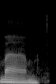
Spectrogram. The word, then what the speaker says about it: ma'am: her deary instead of ma'am, even showing the proper way to say it by comparing it to spam.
